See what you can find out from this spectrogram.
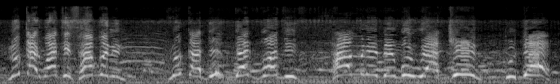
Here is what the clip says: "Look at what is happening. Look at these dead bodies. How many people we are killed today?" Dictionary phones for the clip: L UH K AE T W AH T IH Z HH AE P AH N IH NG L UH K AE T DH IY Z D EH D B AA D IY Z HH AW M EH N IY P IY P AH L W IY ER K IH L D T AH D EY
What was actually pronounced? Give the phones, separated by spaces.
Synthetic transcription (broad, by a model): L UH K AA T W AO T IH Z HH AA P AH N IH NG L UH K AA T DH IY S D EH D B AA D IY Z HH AW M EH N IY B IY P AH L W IY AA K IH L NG T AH D EY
